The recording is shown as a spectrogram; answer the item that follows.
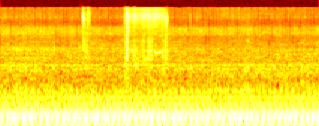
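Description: Car engine idling steadily, heard from inside the cabin, with a short high hiss about a second in.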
